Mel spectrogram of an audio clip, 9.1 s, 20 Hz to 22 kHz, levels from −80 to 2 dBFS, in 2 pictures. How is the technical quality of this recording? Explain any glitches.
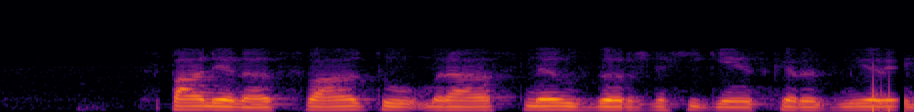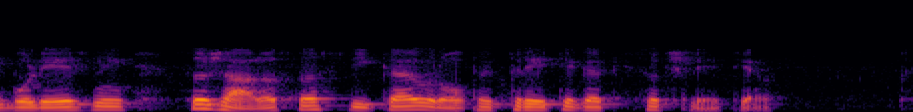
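Three brief dropouts stand out against the narrow telephone-band sound of the G.711 line: packet loss with pitch repetition at 2.42–2.44 s, 4.36–4.52 s and 6.84–6.88 s. The receiver fills each gap by looping the last pitch cycle. The first gap, about 20 ms, fits one lost packet and sounds like a faint buzzy hold. The second scatters 120 ms of loss over 160 ms and fades toward silence. On a spectrogram, harmonics freeze flat; the waveform shows identical repeating periods decaying.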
